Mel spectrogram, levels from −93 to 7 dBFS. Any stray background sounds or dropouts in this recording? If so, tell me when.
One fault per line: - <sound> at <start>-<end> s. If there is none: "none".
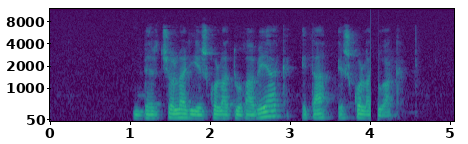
- dropout at 4.0-4.1 s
